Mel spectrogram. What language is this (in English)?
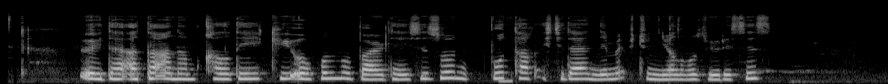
Uyghur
